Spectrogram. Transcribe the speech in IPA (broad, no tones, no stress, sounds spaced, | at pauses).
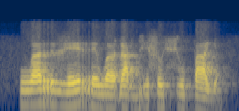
w ɐ r ɨ ɣ e r e w ɐ ɗ a ɡ͡b i s u ç u p a ʎ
